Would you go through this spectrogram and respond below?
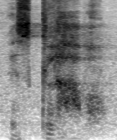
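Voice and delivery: hushed, breathy whisper; whispered verdict. Acted. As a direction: whisper it like a grim sentence. (susurrado como sentencia)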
